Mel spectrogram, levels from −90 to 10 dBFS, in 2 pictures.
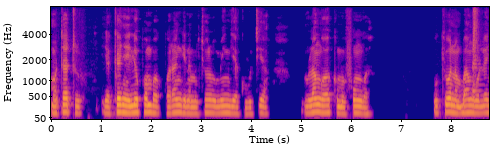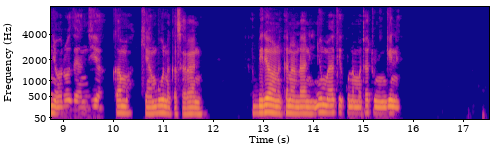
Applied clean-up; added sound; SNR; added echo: classical method Wiener filter.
